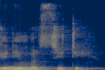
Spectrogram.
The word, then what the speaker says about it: university: The first letter is U and the U is vowel, but when we will pronounce it, it is university.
